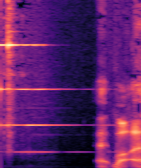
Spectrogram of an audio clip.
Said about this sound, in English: Slightly overpriced reception bell. Sound effects straight from Are You Being Served? Yeah, that's exactly. I do like the bell. It was a nice addition.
